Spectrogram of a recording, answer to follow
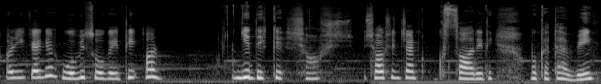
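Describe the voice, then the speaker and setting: High-voiced woman narrator; chatty, informal storytelling. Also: steady tone, normal speed, warm tone, soft background music. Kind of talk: storytelling of fan fiction.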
